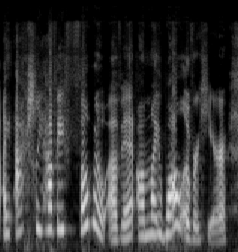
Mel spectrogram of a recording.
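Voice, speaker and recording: A woman with an American accent speaks at a high pitch and a fairly quick pace in an animated tone, with dry, close sound and no echo. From Southern California. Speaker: high school English teacher. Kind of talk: interview. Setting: classroom.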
